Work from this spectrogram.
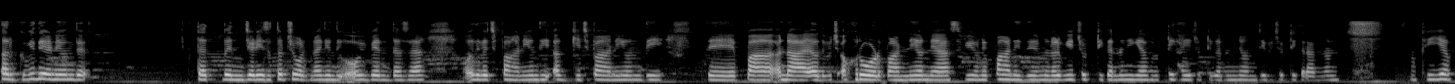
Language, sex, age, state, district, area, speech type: Dogri, female, 18-30, Jammu and Kashmir, Udhampur, rural, spontaneous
